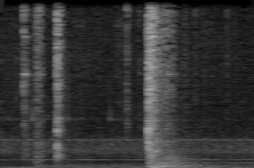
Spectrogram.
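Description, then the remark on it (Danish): A truck door clicks open, then a heavy thud as it slams shut, with a low engine hum running underneath, as the driver gets out of the truck on a long country road in rain and low-hanging fog to examine the area. “Vores chauffør går ud af lastbilen og undersøger området.”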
